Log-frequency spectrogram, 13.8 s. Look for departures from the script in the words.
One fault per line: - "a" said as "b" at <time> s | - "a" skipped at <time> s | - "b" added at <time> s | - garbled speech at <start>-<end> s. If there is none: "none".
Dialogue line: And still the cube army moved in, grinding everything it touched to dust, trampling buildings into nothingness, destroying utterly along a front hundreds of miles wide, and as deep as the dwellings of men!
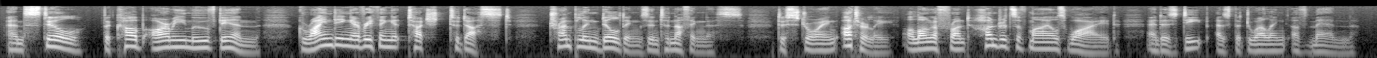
- "cube" said as "cub" at 1.1 s
- "dwellings" said as "dwelling" at 12.4 s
